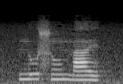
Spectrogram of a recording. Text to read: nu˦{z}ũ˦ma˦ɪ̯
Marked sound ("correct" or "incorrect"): incorrect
